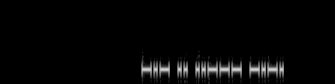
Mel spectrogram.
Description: Morse code, heard as a keyed tone, about 40 wpm, 700 Hz. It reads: KI2C
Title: USA Call Signs - 4 Characters - Repeated 2x - 40wpm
